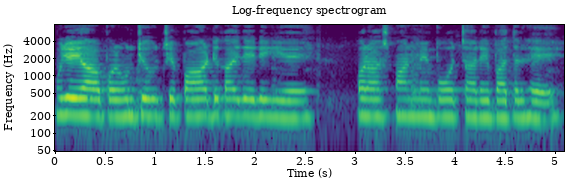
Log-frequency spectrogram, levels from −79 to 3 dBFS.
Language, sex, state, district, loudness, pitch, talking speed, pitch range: Hindi, female, Arunachal Pradesh, Lower Dibang Valley, -19 LUFS, 195 Hz, 200 wpm, 185-200 Hz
